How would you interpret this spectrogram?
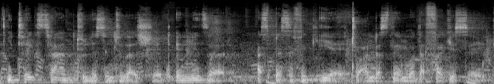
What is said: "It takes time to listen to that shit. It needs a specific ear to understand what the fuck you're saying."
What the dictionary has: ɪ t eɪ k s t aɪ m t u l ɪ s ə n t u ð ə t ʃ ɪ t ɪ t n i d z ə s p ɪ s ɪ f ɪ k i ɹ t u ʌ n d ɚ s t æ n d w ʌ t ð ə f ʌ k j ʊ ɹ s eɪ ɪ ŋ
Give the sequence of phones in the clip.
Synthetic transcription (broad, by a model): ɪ t eɪ k s t aɪ m t u l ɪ s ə n t u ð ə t ʃ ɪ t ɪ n n i d z ə s p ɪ s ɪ f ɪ k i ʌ t u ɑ n d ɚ s t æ n d w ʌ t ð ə f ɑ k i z s eɪ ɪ ŋ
